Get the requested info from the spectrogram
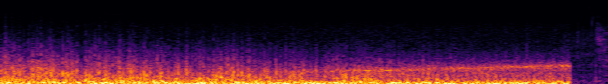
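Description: Nuclear-explosion sound effect: a sudden, very loud, deep rumble that holds steady for over five seconds and cuts off abruptly near the end.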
